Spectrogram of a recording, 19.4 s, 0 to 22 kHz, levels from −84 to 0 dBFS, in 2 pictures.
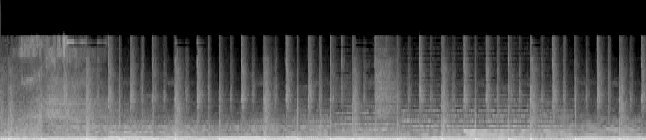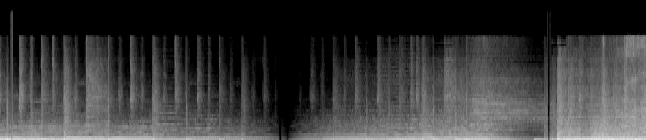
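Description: Segment time stamps at three 2 s stream boundaries leave small gaps, so the player inserts silence: hard-edged holes at 9.85 s (about 25 ms), 13.87 s (about 39 ms) and 17.90 s (about 33 ms) interrupt the sound. These are gaps between stream segments, and no audio is lost.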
